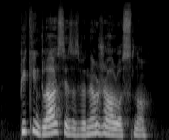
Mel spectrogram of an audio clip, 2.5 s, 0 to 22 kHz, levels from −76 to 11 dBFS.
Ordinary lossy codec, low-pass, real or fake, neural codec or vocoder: none; none; fake; vocoder, 44.1 kHz, 128 mel bands every 512 samples, BigVGAN v2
